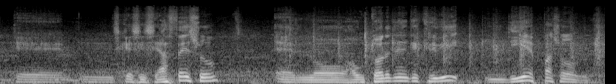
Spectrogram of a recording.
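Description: Through noticeable background noise, a man speaks at a medium pitch and a fairly slow pace, with lively intonation and long, frequent pauses. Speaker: carnival commentator. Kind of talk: live radio commentary. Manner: halting.

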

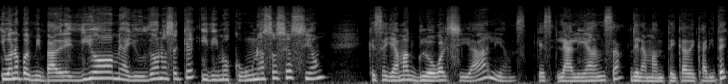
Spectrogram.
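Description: A woman's ordinary speaking voice, fairly quick in pace and lively in intonation, on a very clean recording with a silent background. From Cuba, of Guinea-Bissau parents. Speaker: business founder. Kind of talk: radio interview.

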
